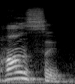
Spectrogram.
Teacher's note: इसमें स्पष्ट रूप से न का उच्चारण हो रहा है, लेकिन आधा, काफी तेजी से।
